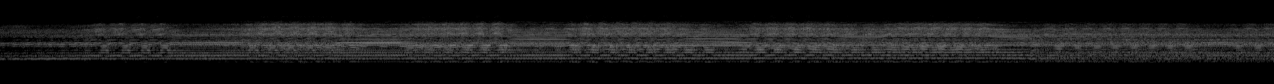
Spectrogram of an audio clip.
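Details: Cicada chorus (Jhyaukiri) in Shivapuri National Park, Tarkeshwor, cellphone recording: a rising, intense high-pitched buzzing that grows louder in the first three seconds, then pulses with wavering, throbbing bands before easing slightly.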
